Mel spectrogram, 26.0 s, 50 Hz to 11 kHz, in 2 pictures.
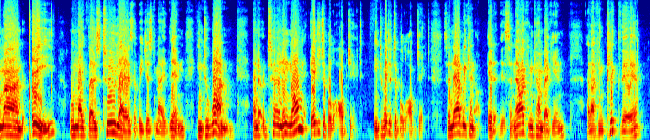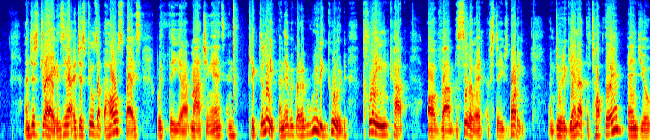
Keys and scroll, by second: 0.9 shift+super+e, 17.8 BackSpace.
